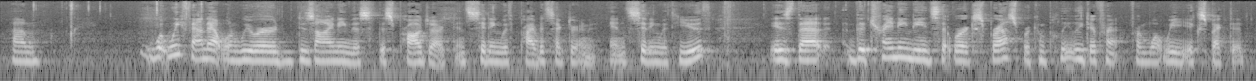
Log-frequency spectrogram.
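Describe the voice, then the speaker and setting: A woman's voice: medium pitch, darkish tone, a little hiss or hum. A woman answering as a panelist, earnest and thoughtful, often repeating words as she builds her point.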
